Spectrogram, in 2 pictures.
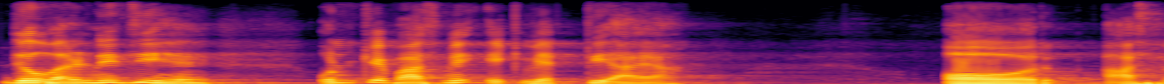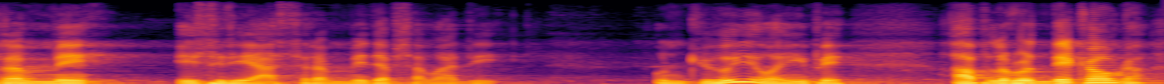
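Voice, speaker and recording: A man preaching as a Jain monk, slow and deliberate, building up emphatic repeated refrains. His voice sits high with a gravelly edge. It rings out in a long hall reverb. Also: a little mellow. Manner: slow, repetitive teaching with rising emphatic refrains. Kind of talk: sermon.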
